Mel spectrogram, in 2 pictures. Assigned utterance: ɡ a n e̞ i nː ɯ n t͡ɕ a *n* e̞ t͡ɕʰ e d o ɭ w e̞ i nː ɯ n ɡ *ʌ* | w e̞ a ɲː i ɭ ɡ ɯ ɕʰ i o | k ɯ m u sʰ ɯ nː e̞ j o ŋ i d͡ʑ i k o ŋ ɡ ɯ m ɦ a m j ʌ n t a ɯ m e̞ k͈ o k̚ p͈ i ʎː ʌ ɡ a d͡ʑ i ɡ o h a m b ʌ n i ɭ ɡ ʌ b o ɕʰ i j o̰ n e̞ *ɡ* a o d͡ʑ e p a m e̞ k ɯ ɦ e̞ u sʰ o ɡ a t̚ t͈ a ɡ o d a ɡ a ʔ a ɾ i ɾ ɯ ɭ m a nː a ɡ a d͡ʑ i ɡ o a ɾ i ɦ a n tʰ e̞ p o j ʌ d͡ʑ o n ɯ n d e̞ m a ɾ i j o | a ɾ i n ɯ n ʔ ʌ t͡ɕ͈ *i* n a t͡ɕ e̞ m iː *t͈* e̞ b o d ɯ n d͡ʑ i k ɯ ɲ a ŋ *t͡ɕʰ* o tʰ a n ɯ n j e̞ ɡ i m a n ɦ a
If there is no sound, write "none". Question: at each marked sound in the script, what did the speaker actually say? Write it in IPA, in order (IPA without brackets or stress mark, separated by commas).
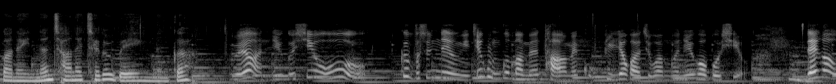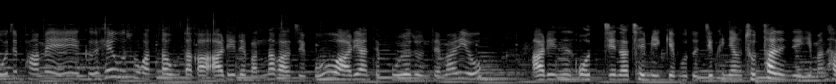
n, a, ɡ, i, k͈, t͡ɕ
